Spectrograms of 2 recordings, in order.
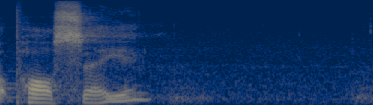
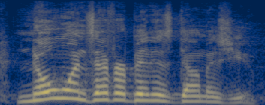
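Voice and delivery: much louder, higher taunting accuser; mocking devil; 4 semitones higher, 9 dB louder than usual. Satan the internet troll mocking the sinner, loud jeering taunts. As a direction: hammer the listener with cruel taunts. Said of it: "he starts whispering in your ear".

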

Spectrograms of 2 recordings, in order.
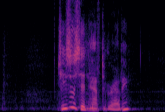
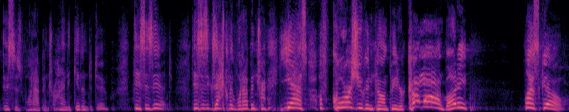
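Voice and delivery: excited Jesus; 6 semitones higher, 3 dB louder than usual. Acted. Jesus voiced as eager friend.

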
